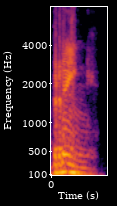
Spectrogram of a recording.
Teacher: scottish people have rolling r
